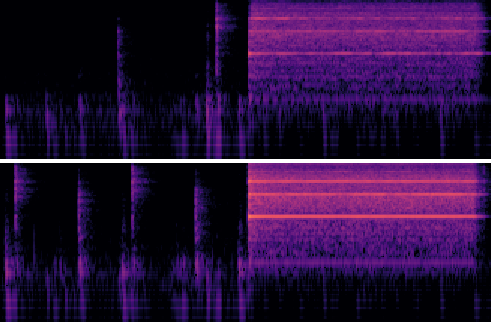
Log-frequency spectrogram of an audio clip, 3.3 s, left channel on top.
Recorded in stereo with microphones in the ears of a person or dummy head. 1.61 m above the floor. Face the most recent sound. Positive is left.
turn(degrees=-45)  # may be behind; listen again after turning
